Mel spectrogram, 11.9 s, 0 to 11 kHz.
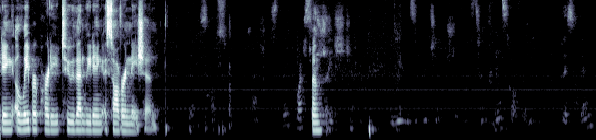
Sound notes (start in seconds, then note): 5.1 foreign language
